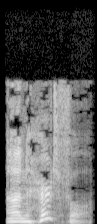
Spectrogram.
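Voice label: "unhurtful", British English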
